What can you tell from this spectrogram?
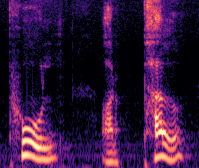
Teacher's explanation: The initial sounds are bilabial.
